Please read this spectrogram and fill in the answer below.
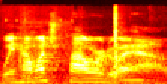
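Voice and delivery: ordinary delivery

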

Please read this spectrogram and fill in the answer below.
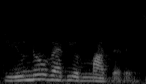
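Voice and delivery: normal talking voice

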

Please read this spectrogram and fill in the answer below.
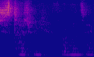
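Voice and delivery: whispered, breathy and soft.

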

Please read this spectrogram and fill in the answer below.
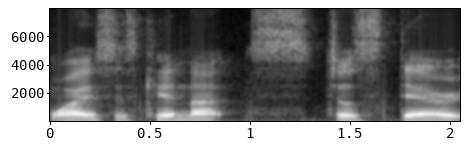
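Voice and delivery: plain

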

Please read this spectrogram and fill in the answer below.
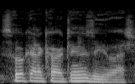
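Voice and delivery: put-on flat deadpan voice, no variation. Recalling someone looking square in the eyes: imitating Michael's deadpan. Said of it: "I think Michael's was like a, ... It was deadpan like that though".

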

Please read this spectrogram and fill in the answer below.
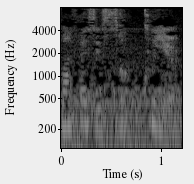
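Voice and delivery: soft, unvoiced whisper.

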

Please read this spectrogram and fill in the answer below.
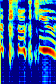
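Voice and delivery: tearful voice, crying while talking. Reacting to a touching story just told, crying while talking. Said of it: "I'm actually crying".

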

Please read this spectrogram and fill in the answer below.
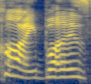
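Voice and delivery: very loud, belted-out put-on character voice. Hesitantly trying out a character voice to greet Buzz: Rex voice. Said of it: "does that mean I have to do a Rex voice? I mean, I'll try".

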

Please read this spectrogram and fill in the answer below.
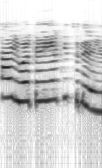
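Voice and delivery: very high, peppy customer-service voice.

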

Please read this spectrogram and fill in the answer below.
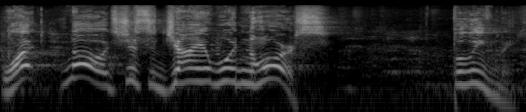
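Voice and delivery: brushing it off, caught-out, lying tone. Giving examples of people who say "believe me" while lying: acting out a liar's excuse. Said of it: "Here's some examples".

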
